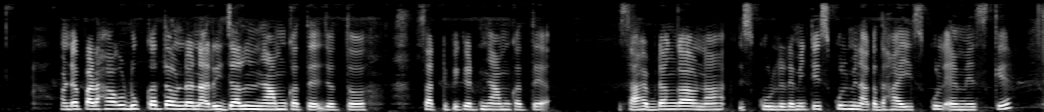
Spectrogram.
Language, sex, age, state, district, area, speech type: Santali, female, 18-30, West Bengal, Purba Bardhaman, rural, spontaneous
